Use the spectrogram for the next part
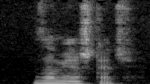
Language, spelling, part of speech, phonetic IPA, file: Polish, zamieszkać, verb, [zãˈmʲjɛʃkat͡ɕ], LL-Q809 (pol)-zamieszkać.wav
